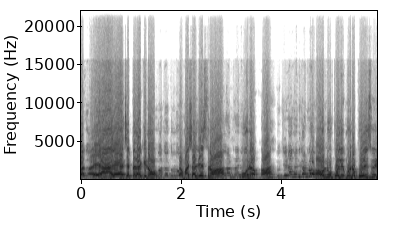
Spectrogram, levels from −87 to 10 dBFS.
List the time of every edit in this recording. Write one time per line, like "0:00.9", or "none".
none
